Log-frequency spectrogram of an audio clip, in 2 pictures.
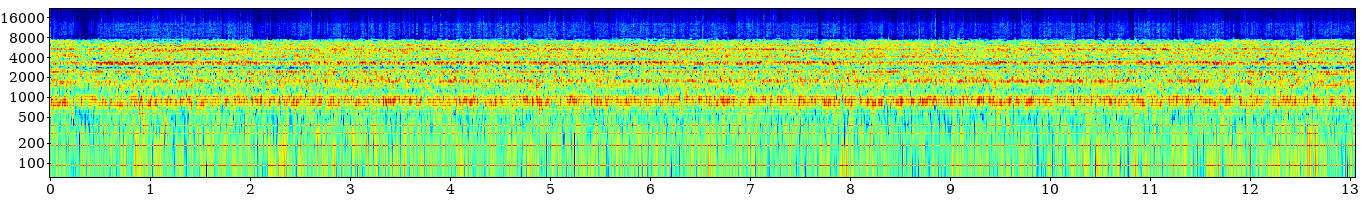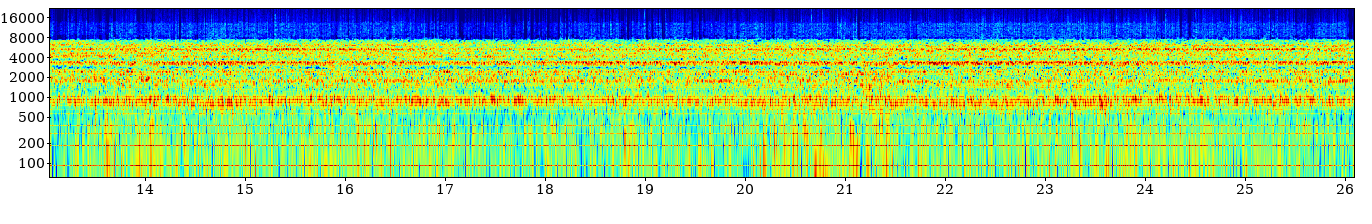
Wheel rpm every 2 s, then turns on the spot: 220, 230, 230, 230, 230, 230, 220, 230, 230, 230, 220, 210, 230.
none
